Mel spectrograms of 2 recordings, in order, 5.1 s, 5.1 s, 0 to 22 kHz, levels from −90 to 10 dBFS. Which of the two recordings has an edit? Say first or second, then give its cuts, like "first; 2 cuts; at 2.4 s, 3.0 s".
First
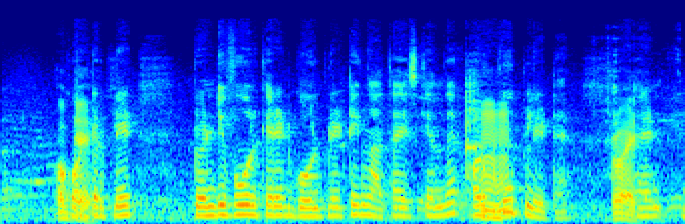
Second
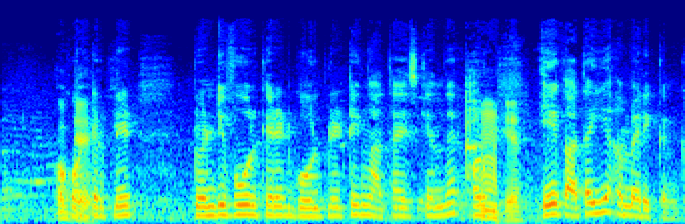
second; 1 cut; at 3.7 s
